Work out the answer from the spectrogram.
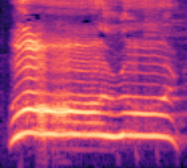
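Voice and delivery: long, high, very loud cry; startled yell. Real, not acted. Player startled by the game, loud high yell. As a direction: let out a loud held yell of shock.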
